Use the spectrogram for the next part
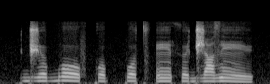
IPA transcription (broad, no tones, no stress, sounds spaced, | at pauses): d͡ʒ ɵ b oː f k o pː o t͡sʼ ẽ θ ɵ d͡ʒ ɑ z ẽ y̯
